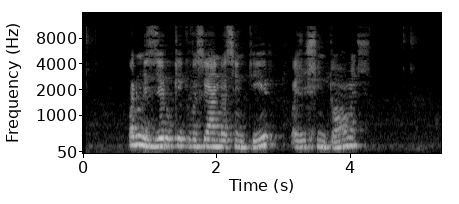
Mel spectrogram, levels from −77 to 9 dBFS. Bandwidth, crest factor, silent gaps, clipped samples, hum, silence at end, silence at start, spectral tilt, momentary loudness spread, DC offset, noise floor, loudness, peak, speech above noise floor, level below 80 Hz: 11.5 kHz; 18 dB; none; under 0.1%; none; 1.1 s; 0.7 s; -5.5 dB/octave; 11 LU; under 0.1%; -56 dBFS; -21 LUFS; -4 dBFS; 36 dB; -54 dBFS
